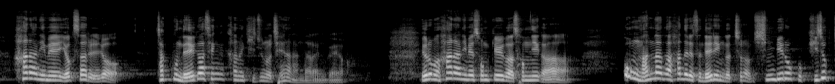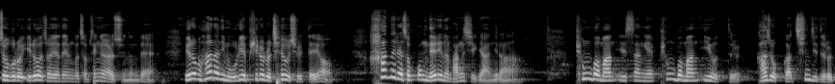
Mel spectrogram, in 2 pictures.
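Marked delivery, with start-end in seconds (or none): none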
